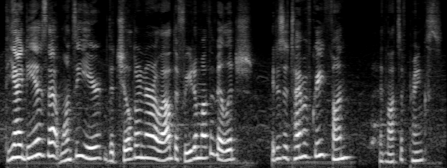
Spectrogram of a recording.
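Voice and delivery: a tiny bird-sized helper, cheerful; chirpy little creature. Acted. Jan introduces himself to the traveller, high and chirpy.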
